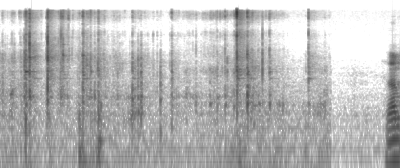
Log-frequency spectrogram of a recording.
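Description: Plastic bag crinkling and crackling as it is stretched over the mouth of a glass mason jar and held down with a rubber band: a quick run of small clicks and crackles that stops about three seconds in.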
